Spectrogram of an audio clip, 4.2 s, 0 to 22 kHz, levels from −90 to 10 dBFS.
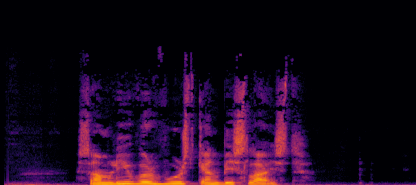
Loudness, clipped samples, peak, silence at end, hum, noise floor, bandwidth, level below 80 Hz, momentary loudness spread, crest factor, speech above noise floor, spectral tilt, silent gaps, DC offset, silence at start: -17 LUFS; under 0.1%; -2 dBFS; 1.3 s; none; -57 dBFS; 13 kHz; -44 dBFS; 13 LU; 16 dB; 41 dB; -6.5 dB/octave; none; under 0.1%; 0.3 s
